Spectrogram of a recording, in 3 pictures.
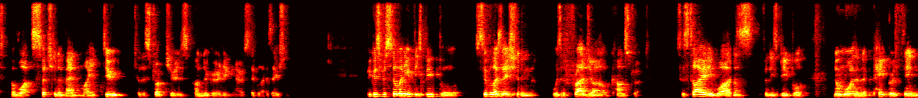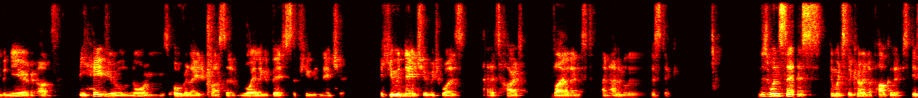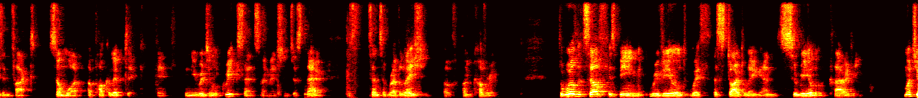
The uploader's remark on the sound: Recorded at the very first online 5x15 event.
